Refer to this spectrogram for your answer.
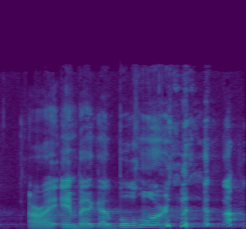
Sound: laughs

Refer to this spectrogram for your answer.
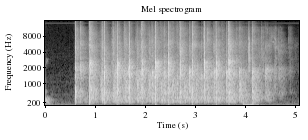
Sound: audience applauding

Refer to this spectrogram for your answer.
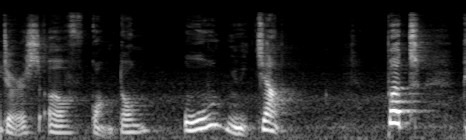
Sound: speaking in Mandarin

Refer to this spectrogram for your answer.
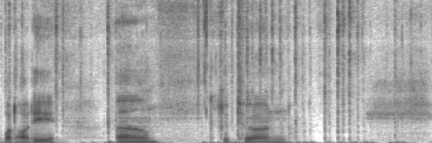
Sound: keyboard clacking

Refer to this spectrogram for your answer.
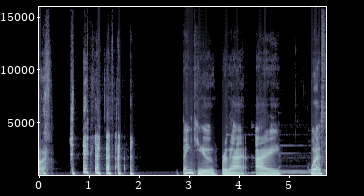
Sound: laughs

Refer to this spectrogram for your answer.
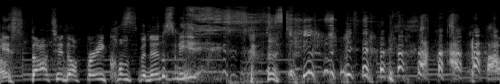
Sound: everyone laughs

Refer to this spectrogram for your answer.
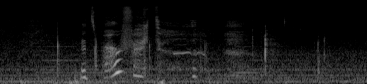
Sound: laughs

